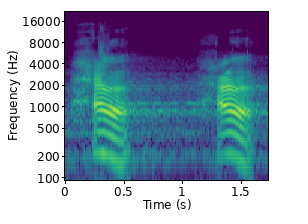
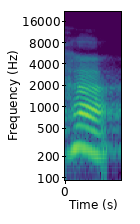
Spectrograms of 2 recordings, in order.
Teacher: ha ini merupakan sifatnya hamas. Jadi dia ada desis angin yang agak samar-samar. Cara bacanya dengan dialirkan desis angin.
